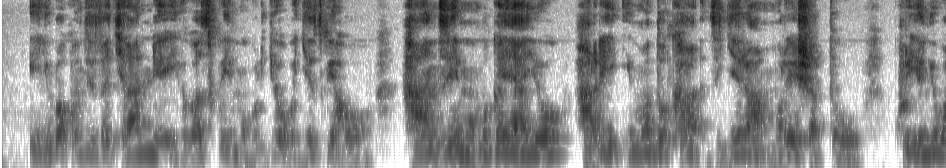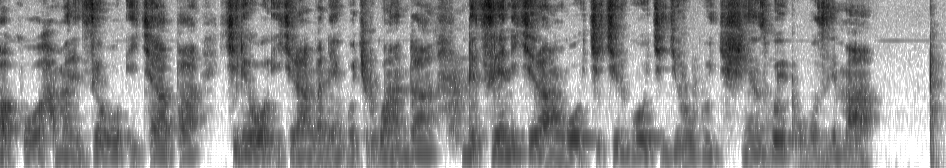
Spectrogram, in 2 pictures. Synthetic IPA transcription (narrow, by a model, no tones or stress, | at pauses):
iɲuβako̞nziːzacaːne̞juβazwe̞muβuɾɟo̞βuɟe̞zɡwe̞ho̞haːnzimumbuɡajaːjo̞haɾiimo̞do̞kʰaziɟe̞ɾamuɾe̞ːʃatukuɾiːjo̞ɲuβakʰo̞hamaɾit͡se̞ho̞ʔicaːpa | ciɾiho̞ʔiciɾaːŋɡan̥he̞ːɡo̞cuɾɡwaːndande̞t͡se̞niciɾaːŋɡo̞ciciɾɡo̞ciɟihuɡuɟiʃiːnzɡwe̞ʔuβuzima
